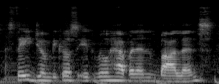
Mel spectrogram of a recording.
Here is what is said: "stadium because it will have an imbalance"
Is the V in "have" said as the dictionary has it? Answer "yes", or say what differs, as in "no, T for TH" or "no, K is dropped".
no, P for V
